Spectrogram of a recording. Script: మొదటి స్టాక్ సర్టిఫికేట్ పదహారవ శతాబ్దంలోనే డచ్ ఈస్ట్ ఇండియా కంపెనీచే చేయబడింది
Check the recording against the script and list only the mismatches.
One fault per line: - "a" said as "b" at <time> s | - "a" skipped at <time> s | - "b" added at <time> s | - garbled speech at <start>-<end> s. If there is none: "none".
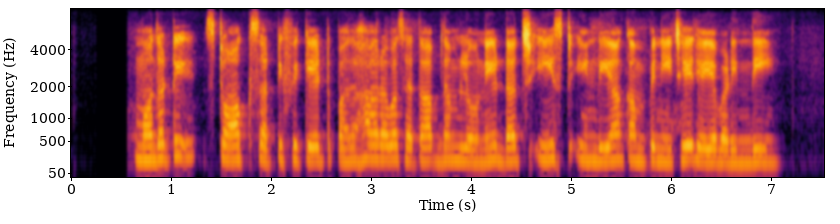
none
